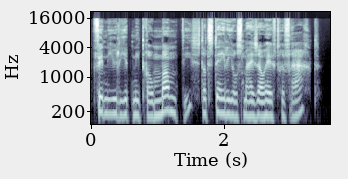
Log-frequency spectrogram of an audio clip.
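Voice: mid-range voice, fairly even intonation, normal speed, mellow, no echo, studio quality, pitched above the performer's own voice, close to an everyday voice. A reader voicing a happy, sentimental neighbor man in a children's story.

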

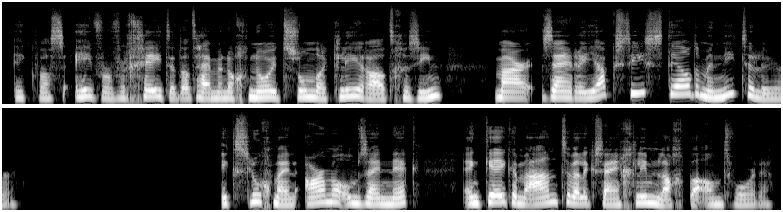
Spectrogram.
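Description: A woman narrating a first-person romance story in a calm, intimate storytelling manner. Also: medium pitch, normal speed, dry recording, clean studio sound. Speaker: audiobook narrator.

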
